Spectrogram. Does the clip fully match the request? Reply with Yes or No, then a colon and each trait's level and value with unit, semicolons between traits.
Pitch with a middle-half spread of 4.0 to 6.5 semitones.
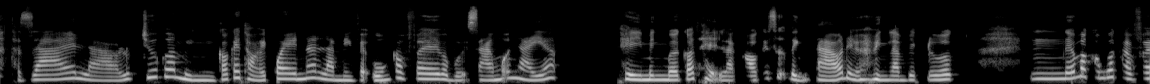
Yes: average, 4.5 semitones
